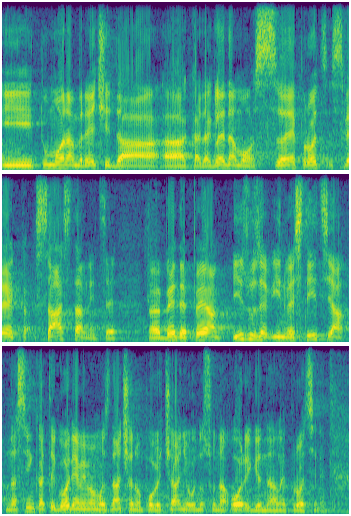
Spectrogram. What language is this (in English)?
Croatian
